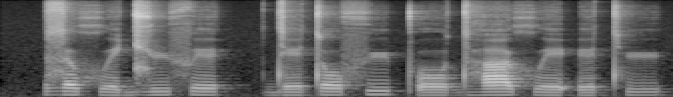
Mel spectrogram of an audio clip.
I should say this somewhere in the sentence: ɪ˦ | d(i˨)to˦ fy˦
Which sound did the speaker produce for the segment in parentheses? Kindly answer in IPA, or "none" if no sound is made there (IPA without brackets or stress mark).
e˨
